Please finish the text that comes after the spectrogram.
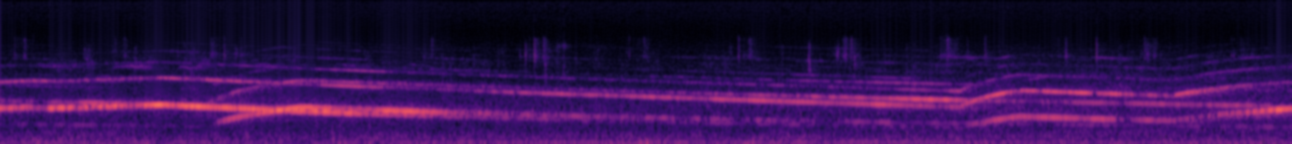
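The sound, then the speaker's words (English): Wailing fire truck sirens rise and fall in long sweeping tones over a low engine rumble in the morning, loud at first and then slightly fainter as the vehicles pass by. “I believe those are fire trucks.”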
